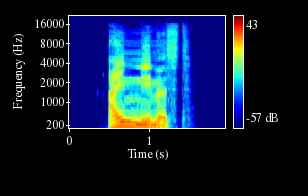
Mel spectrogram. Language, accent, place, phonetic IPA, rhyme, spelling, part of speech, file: German, Germany, Berlin, [ˈaɪ̯nˌnɛːməst], -aɪ̯nnɛːməst, einnähmest, verb, De-einnähmest.ogg
- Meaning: second-person singular dependent subjunctive II of einnehmen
